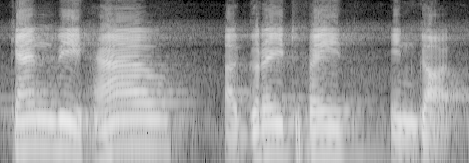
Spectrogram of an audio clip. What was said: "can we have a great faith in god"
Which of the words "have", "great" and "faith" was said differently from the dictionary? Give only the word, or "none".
faith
